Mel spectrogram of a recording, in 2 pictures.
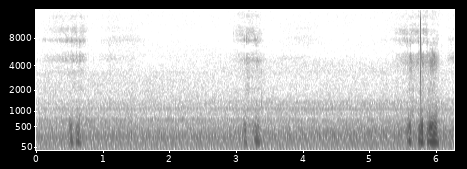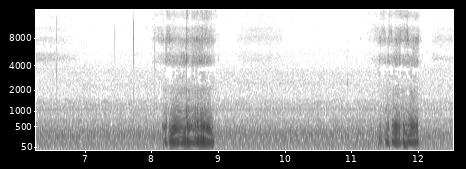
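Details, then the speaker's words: Female dog asleep, snoring: rough, rattling snores about every two to three seconds, roughly 22 a minute, with a television playing faintly in the background; dog snoring. "Busted. Snoring pooch. Yeah, you just snoring pooch, you."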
